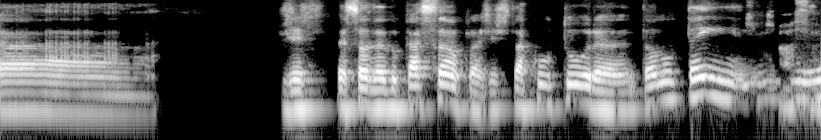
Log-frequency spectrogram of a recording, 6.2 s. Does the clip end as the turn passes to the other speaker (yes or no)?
no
